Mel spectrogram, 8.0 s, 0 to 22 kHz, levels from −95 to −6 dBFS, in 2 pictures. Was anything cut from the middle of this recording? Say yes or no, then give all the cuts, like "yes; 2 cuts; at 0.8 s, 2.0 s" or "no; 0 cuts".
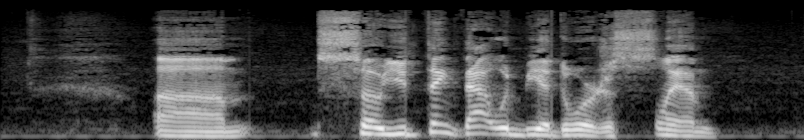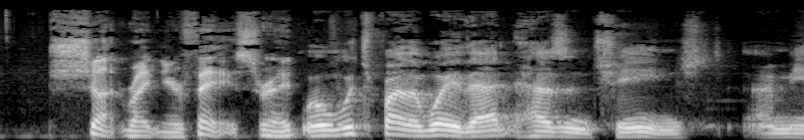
no; 0 cuts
